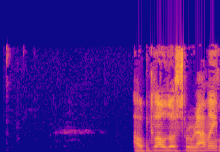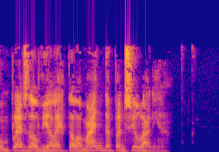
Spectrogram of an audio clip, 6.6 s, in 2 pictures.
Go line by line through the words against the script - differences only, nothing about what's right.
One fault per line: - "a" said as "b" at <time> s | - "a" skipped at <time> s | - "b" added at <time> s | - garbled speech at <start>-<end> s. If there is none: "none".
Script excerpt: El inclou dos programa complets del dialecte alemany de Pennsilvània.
none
